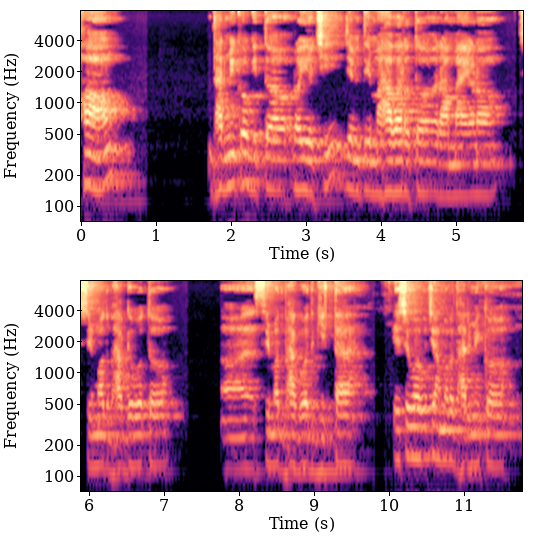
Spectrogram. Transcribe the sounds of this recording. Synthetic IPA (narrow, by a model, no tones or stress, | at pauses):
hɔ̃ | d̪ʱaɾmikɔɡit̪ɔɾɔɦijɔt͡ʃʰid͡ʒemit̪emɔɦabʱaɾɔt̪ɔɾamajɔɽ̃ɔsɾimɔt̪bʱaɡɔbɔt̪ɔ | sɾimɔt̪bʱaɡwɔt̪ɡit̪a | esebaut͡ʃʰiɦamɔɾɔd̪ʱaɾmikɔ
